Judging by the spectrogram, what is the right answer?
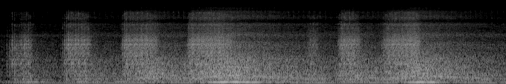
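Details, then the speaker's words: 1997 Isuzu Panther 2.5 diesel with Bosch pump, free-revving throttle blips after regulating valve adjustment; engine picks up freely, sounds light and dry, drops back cleanly with no knock; normal. "Saya coba gas. Ini ringan sekali ya, ringan sekali teman-teman, ringan sama kering"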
